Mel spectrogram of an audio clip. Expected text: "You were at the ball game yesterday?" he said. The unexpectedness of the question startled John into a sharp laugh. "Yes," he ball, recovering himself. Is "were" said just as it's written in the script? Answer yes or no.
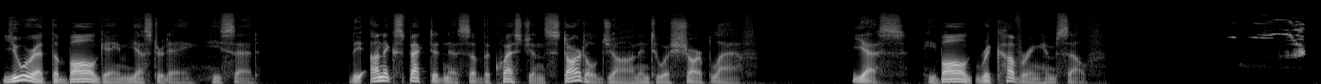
yes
